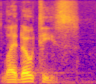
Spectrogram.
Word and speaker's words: litotes: It looks like litotes. It's laidotes.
